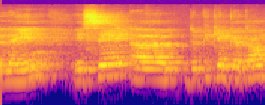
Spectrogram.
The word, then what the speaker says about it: Naïn: la veuve de Naïn parfois c'est écrit né parfois c'est naïenne je vais me prononcer à l'hébreu donc c'est la ville de Naïn et c'est depuis quelques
